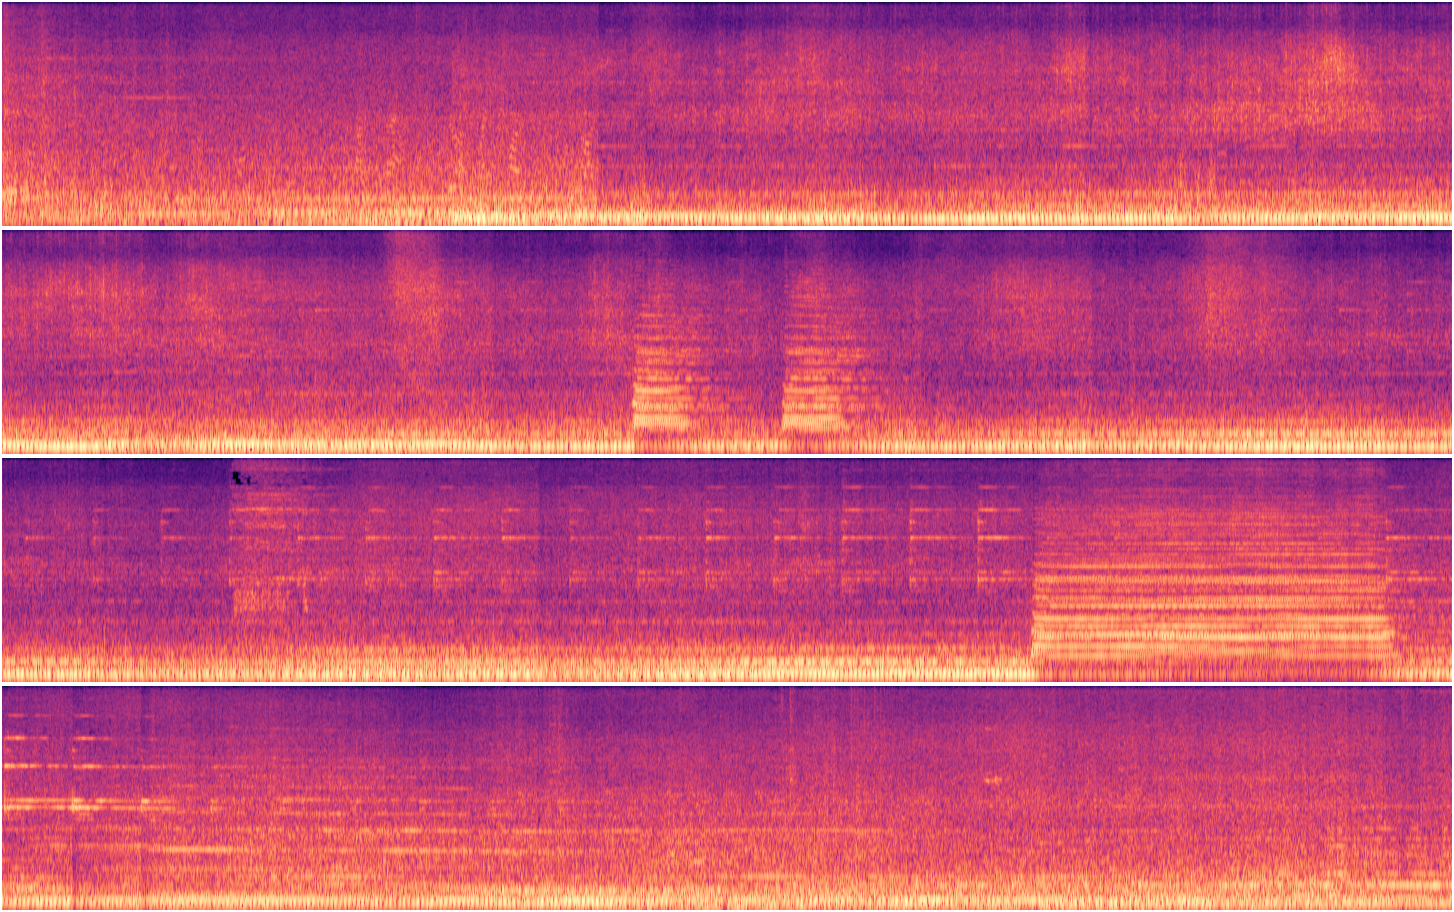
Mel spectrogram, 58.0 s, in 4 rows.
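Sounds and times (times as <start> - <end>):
diesel locomotive engines rumbling: 0.0 - 58.0
train horn blasts: 20.8 - 23.5, 39.2 - 43.2, 44.6 - 49.9.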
